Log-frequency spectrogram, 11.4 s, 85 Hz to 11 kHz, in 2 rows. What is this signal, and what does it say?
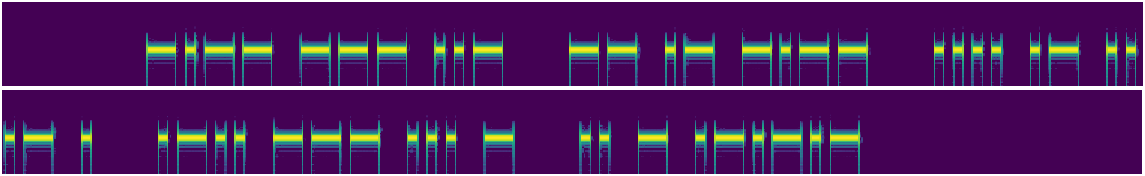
Morse code, heard as a keyed tone, about 25 wpm, 700 Hz. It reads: YOU MAY HAVE LOST IT.
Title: Sentences from Top 1400 Words 25wpm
